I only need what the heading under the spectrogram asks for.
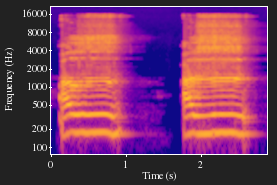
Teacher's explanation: huruf Zai juga tidak boleh dikeluarkan angin karena sifatnya jahar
